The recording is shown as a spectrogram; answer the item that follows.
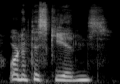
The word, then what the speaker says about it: ornithischians: Okay, ornithischians? Science? SCH would be ski. Like, yeah, ornithischians.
